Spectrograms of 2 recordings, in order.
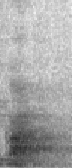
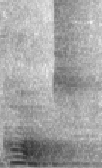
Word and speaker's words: caught: Many people say cut. It's not cut, it's caught.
